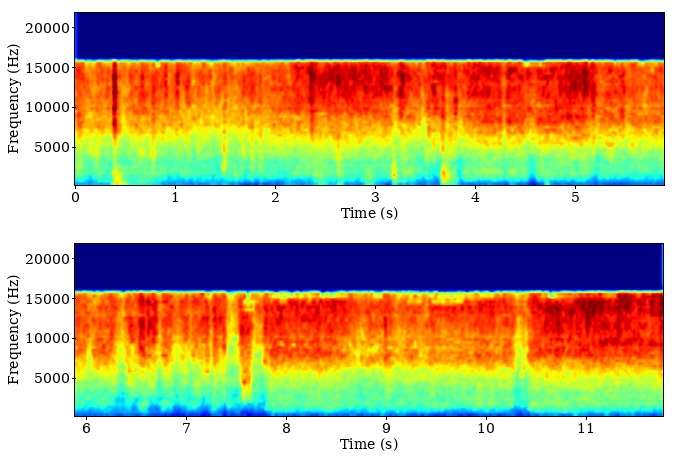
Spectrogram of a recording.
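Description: A steady hiss, with a low droning hum twice (near the start and again about five seconds in, for about two seconds) and a few sharp clicks.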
